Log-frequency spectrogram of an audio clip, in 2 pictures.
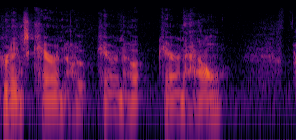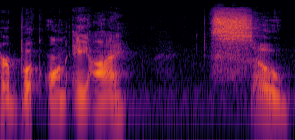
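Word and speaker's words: Hao: I think her name I think it's pronounced how how but it's spelled h AO and um one of the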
